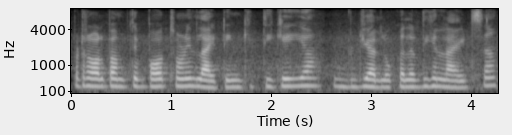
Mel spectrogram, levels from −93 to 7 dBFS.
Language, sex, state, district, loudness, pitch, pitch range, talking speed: Punjabi, female, Punjab, Kapurthala, -19 LUFS, 215 Hz, 205-225 Hz, 195 wpm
